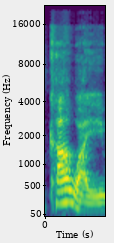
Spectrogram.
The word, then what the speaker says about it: kawaii: Oh my Because the word for cute is the same as the word for scary, except for one vowel. Oh, is it seriously? It is, because it's kawaii with an A after the K, or the kawaii. But depending on how you pronounce it, and for some reason I speak Japanese with the Brooklyn accent, it sounds about the same when I say it.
